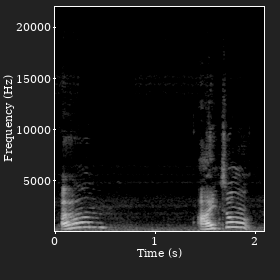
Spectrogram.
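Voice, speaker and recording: A young adult woman co-hosting a casual podcast, rambling deadpan with lots of "like.". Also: extremely high pitch, drawn-out words. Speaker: podcast co-host. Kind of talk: casual chat.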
